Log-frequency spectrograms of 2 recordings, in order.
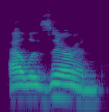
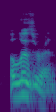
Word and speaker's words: alizarin: nicely with alizarin crimson I said it wrong again Oh a lazarenn alizarin alizarin that's right alizarin crimson and with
